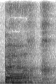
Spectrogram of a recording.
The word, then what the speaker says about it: peur: Avoir peur es miedo, peur, cuando la R final suena tipo como una G, bien, peur, bien, peur.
